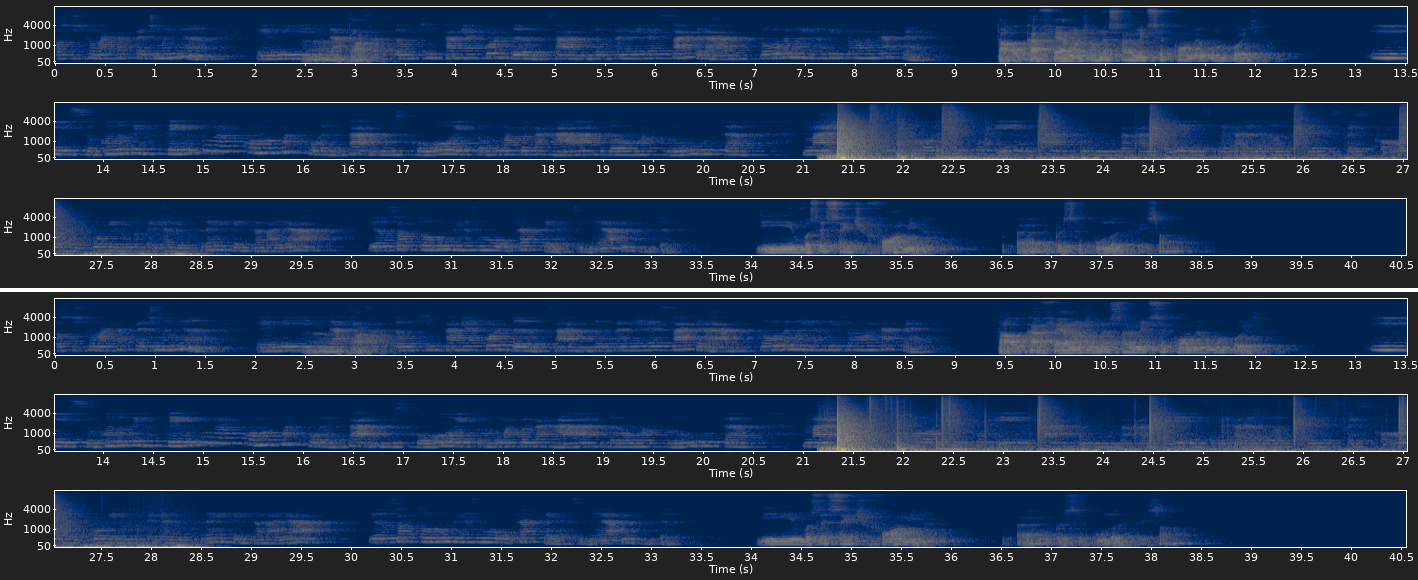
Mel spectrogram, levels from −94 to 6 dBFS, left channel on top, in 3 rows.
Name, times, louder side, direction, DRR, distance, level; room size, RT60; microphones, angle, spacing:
voice 1, 0.0-8.7 13.1-33.2, equal, 10° left, -5 dB, 0.6 m, -59 dB
voice 2, 2.4-3.1 9.4-12.0 34.1-35.8 36.7-38.3, left 2 dB, 60° left, 0 dB, 0.4 m, -49 dB
Crackle, 21.1-28.4, equal, 40° right, 0.4 m, -40 dB
2.8 x 2.3 x 3.7 m, 1.1 s
head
